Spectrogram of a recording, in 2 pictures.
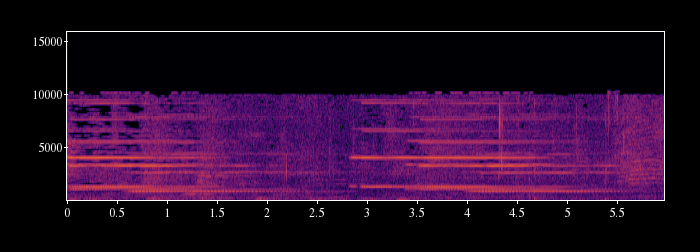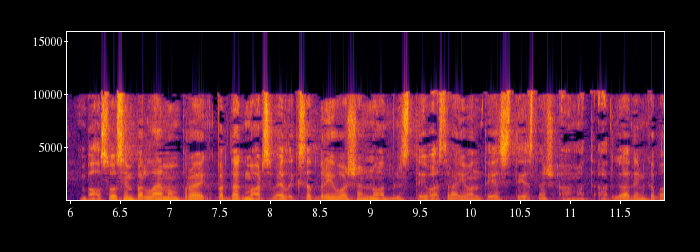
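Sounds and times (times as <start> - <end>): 
bell ringing in a parliament chamber to call a vote: 0.0 - 2.2, 2.8 - 5.8
speech: 6.1 - 11.9.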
